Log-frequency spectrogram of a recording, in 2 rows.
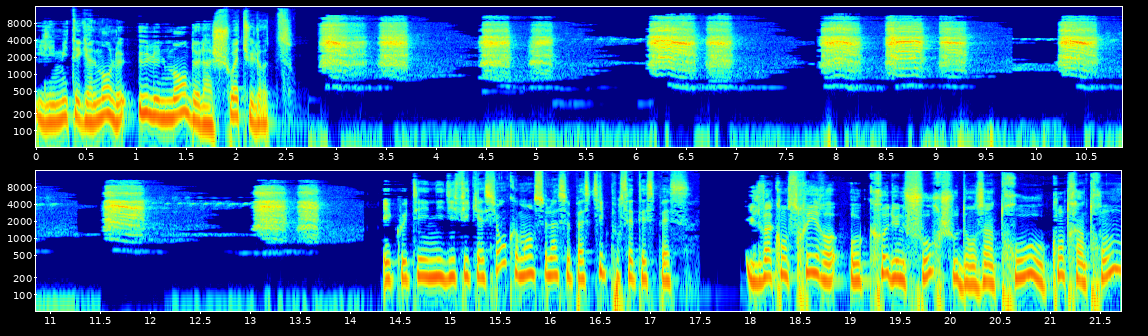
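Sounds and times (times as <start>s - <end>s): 
speech: 0.0s - 3.0s, 14.3s - 21.6s
Eurasian jay harsh screeching calls: 2.7s - 14.2s.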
